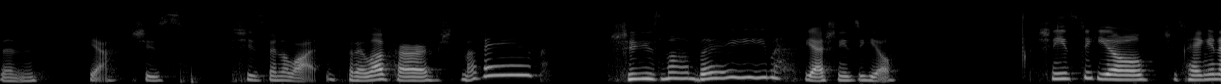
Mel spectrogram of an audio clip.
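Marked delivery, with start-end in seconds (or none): 4.4-5.3 high doting pet voice. Real, not acted. Cooing over her dog. 6.1-7.7 very slow, stretched-out and fond; long slow adoring croon; slow doting coo. Real, not acted. Cooing over her dog.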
